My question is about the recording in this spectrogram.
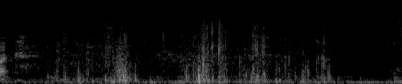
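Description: A sandbag being grabbed and hoisted overhead: rustling and shifting of the bag and its sand filling, with a few sharp handling noises about one and two seconds in.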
